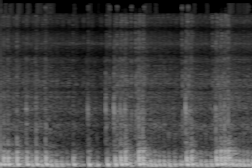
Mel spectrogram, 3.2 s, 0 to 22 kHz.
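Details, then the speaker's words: 2001 Honda XR70R dirt bike just after a new 20 mm TB carburetor install, full tank: thumps along at idle, each quick blip sags and stumbles instead of picking up; bog off idle, cause unknown. "So, basically what we got going on here is if I just from idle, I just give it just box, which I'm sure you can hear."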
